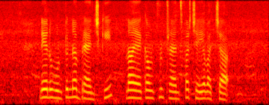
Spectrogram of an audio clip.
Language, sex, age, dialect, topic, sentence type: Telugu, female, 18-24, Utterandhra, banking, question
